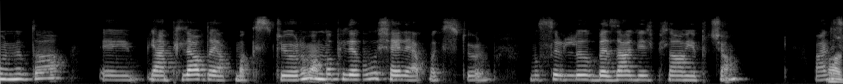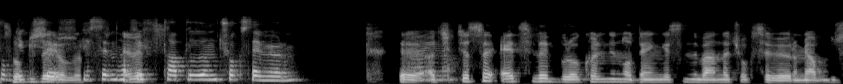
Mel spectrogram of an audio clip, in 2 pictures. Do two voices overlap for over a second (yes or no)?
yes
